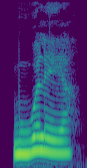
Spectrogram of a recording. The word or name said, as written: murerlære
